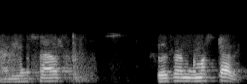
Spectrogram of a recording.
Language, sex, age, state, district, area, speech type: Odia, male, 18-30, Odisha, Kendujhar, urban, conversation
